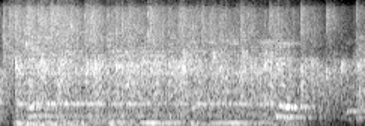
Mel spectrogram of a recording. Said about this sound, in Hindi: जितने लोग यहाँ बैठे हुए थे अपने लिए जोरदार ताली बजाएं।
